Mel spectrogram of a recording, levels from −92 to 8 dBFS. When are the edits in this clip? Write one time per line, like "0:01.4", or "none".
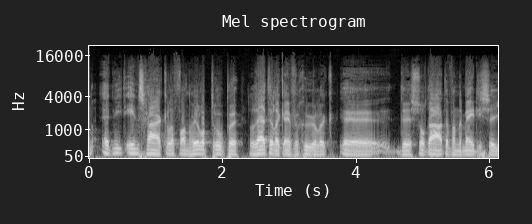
0:02.3
0:03.7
